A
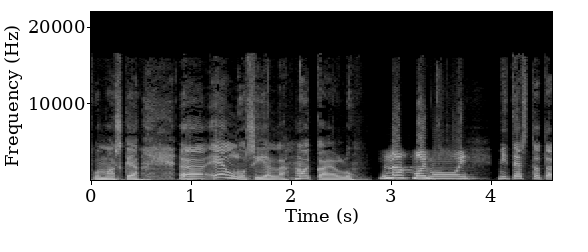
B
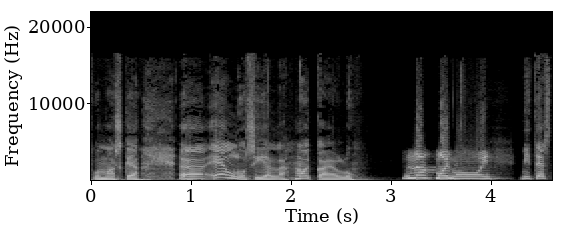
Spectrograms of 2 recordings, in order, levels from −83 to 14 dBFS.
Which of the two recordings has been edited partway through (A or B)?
A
